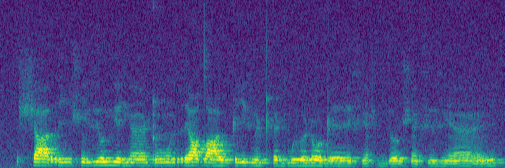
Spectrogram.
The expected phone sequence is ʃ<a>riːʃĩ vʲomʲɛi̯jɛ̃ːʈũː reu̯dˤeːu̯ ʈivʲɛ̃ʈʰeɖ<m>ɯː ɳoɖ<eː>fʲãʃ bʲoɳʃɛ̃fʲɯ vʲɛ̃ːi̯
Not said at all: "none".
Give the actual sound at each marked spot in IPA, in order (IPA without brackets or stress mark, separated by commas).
a, m, eː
